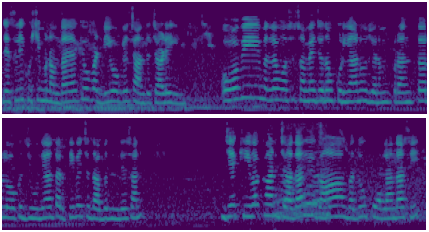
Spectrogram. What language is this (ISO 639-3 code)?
pan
